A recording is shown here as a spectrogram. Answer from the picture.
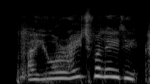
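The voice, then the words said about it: Put-on Irish-sounding accent. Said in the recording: “I'm going to go Scottish ... I was just trying to decipher if you were speaking in an Irish accent ... Yeah, I think I'm Irish.”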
